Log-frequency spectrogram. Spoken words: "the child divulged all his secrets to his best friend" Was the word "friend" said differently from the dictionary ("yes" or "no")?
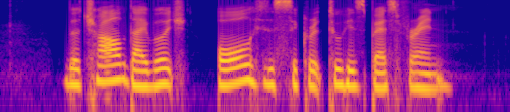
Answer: no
